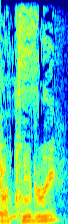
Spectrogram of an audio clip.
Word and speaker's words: charcuterie: Charcuterie. It's pronounced charcuterie.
